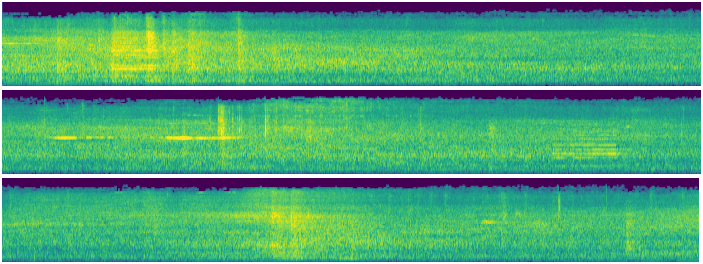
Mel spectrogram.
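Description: Road traffic on a city street: cars and vans driving past in a steady wash of tyre and engine noise that swells as vehicles go by about two, eleven and twenty-one seconds in. Short pitched toots come twice, near the start and again past the middle.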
